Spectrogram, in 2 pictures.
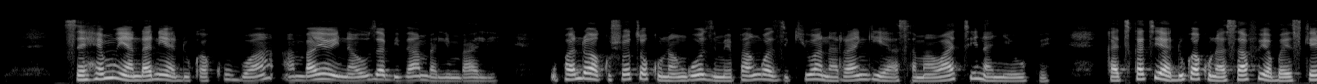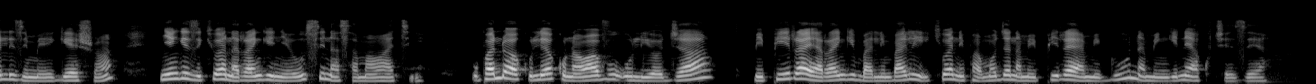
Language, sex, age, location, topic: Swahili, female, 25-35, Nairobi, finance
